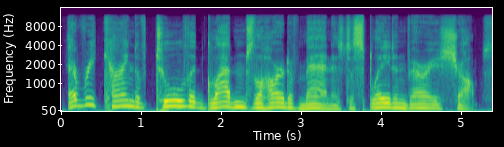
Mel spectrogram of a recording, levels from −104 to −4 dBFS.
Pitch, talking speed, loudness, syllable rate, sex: 150 Hz, 165 wpm, -17 LUFS, 3.9 syllables/s, male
